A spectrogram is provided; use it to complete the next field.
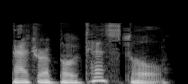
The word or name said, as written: patripotestal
